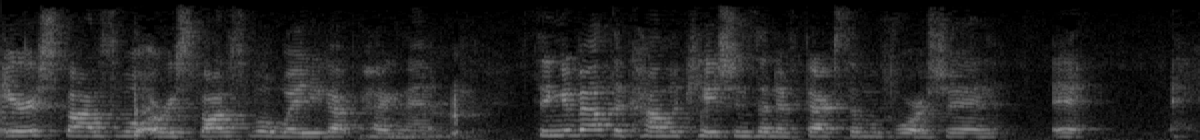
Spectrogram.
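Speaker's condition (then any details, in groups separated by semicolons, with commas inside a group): No condition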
